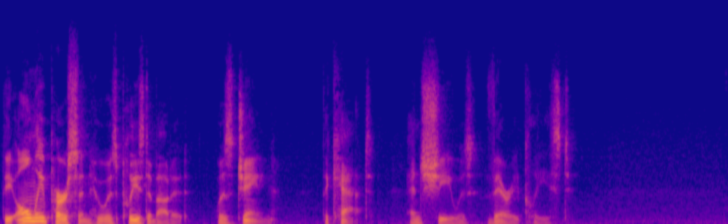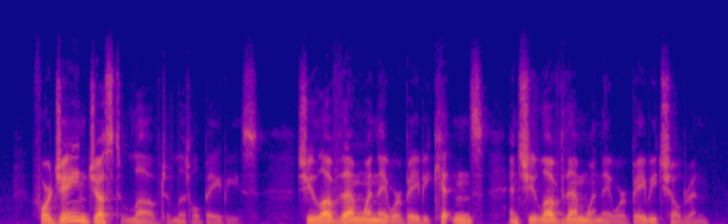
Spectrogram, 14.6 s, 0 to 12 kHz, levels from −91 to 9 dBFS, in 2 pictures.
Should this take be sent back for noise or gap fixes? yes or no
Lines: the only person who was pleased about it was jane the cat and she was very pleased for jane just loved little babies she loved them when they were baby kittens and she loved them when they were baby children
no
